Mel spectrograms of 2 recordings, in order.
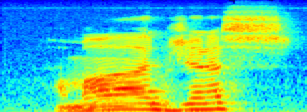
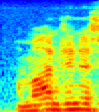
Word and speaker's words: homogeneous: a name it's called homogenous coordinates homogeneous coordinates or you may also hear this pronounced homogeneous coordinates but I like homogeneous better so I'm going to say it that way so the homogeneous coordinate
